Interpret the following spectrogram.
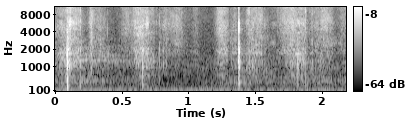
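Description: Playing cards handled and flipped through in the hands, faint, with a few soft clicks of card against card, the clearest a little past the middle.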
